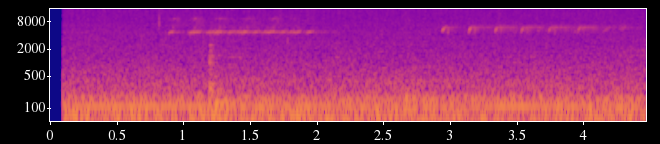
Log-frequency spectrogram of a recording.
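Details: A little ground squirrel on the Beglitskaya Spit gives thin, high whistled calls in short repeated bursts over low rumbling wind.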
